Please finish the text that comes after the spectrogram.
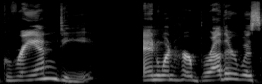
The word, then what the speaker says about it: Grande: internet says Ariana Grande her family says it Grandy and when her brother was coming up he changed it to Grande so her grand grandfather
